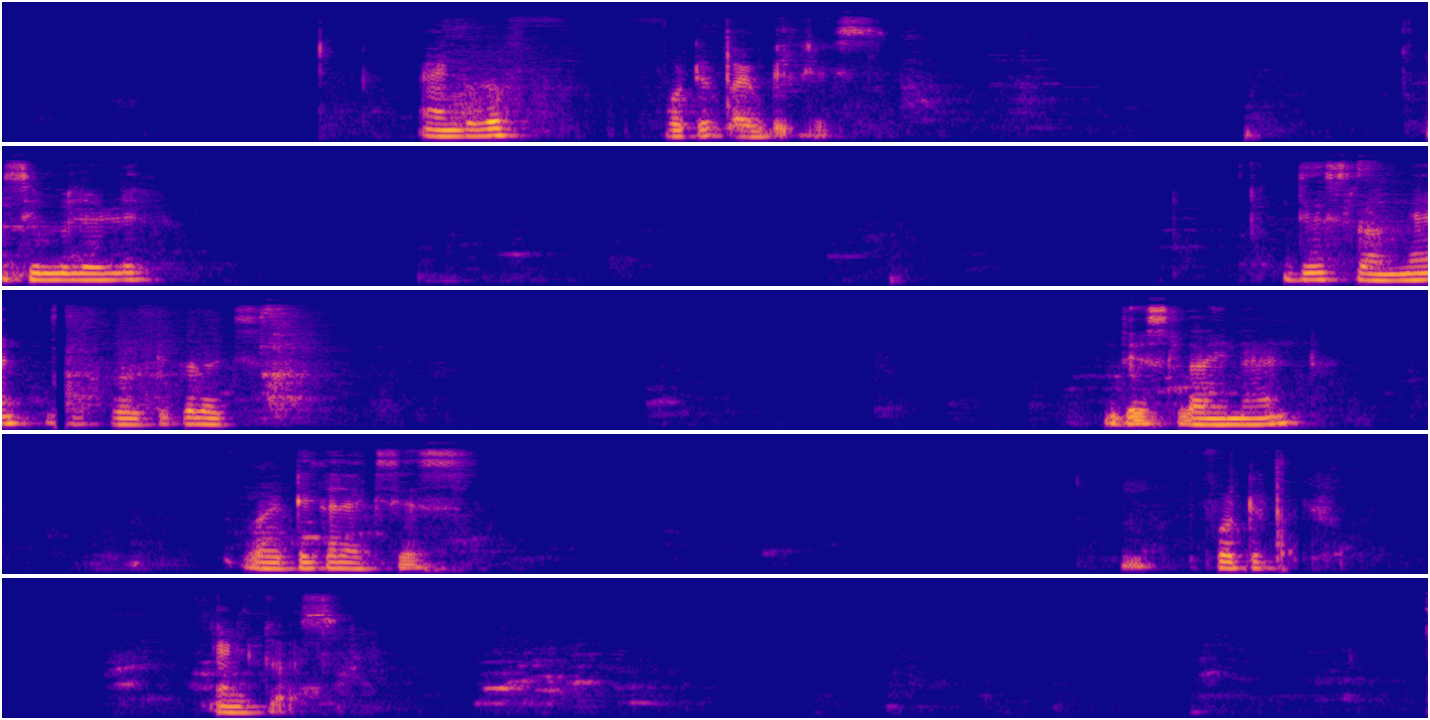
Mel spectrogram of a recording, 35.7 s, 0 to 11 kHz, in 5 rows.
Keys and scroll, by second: 3.1 typing, 3.7 Return, 27.2-28.1 typing.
